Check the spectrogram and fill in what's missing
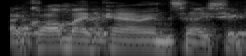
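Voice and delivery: ordinary talk, nothing marked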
